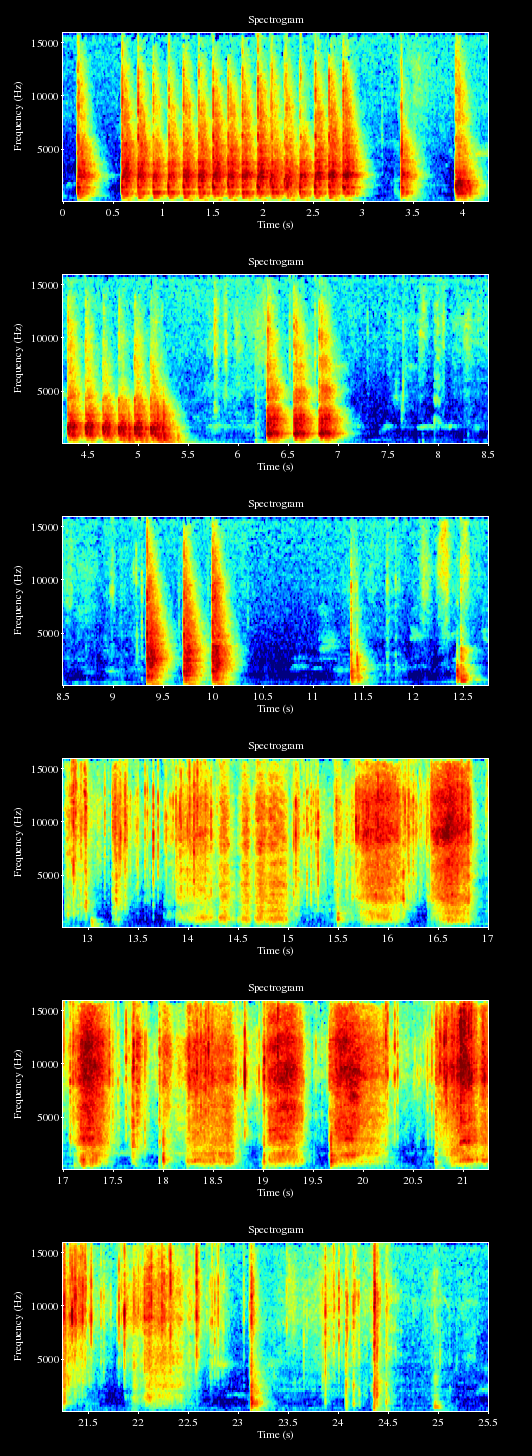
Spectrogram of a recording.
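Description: A Bosch sander is knocked against a surface to shake loose sanding dust, producing close, irregular bursts of tapping, rattling and scraping with short pauses between them.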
